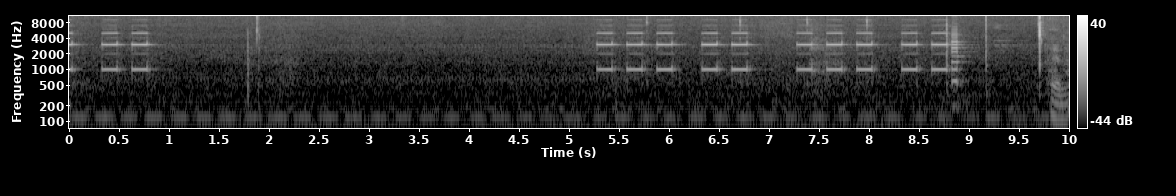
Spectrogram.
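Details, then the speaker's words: Criticare 8100 EP1 monitor demonstration: after removing the capnography nasal cannula, repeated groups of high beeps over low steady hum, the apnea alarm triggering without detected breathing. "i will now take that nasal cannula off and we have this thing set to go to an atm alarm i believe in about 30 seconds yep there goes the alarm"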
